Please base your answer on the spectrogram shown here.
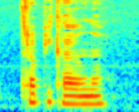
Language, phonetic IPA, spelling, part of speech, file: Polish, [ˌtrɔpʲiˈkalnɨ], tropikalny, adjective, LL-Q809 (pol)-tropikalny.wav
